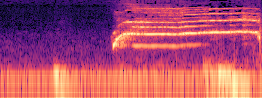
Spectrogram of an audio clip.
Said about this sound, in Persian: شما حتما در خانه هستین و از خانه با ما صحبت میکنین و صدای کودکا را هم ما میشنویم.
